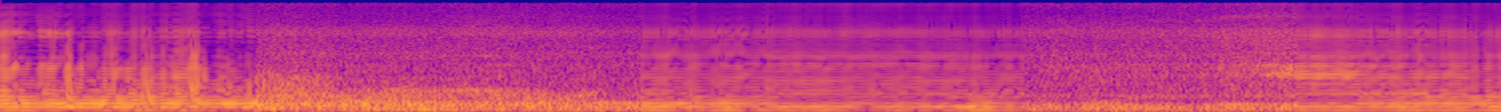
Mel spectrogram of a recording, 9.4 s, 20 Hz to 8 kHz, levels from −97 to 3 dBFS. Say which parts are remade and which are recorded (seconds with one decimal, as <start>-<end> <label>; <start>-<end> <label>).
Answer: 0.0-1.6 remade; 1.6-4.0 recorded; 4.0-6.4 remade; 6.4-8.1 recorded; 8.1-9.4 remade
